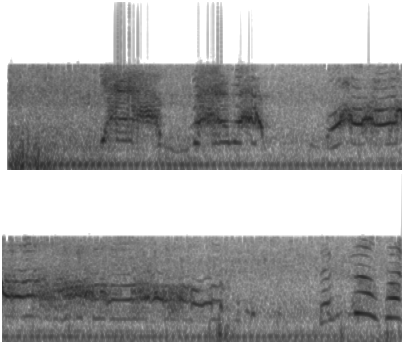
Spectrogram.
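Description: Small light aircraft's engine running steadily in the distance during its takeoff run, a low drone, with a person's voice calling out loudly over it several times, one call held for about two seconds.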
